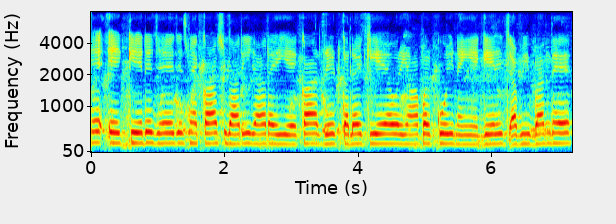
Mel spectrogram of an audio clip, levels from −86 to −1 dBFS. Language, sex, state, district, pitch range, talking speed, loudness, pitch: Hindi, female, Bihar, Saran, 205-215 Hz, 210 wpm, -15 LUFS, 210 Hz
